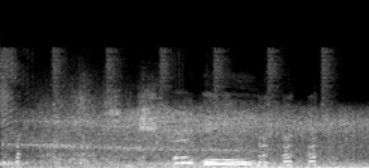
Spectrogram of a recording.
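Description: Motorboat running on open water with steady wind and engine noise. A person's voice calls out once, briefly, about a second and a half in.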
